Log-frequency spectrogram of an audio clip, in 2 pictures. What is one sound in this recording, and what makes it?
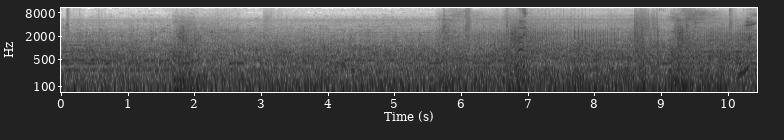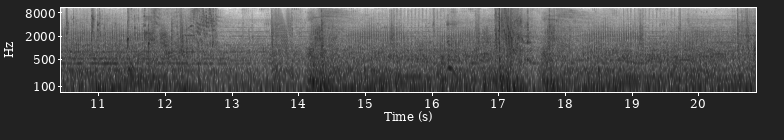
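Electronic game sound effects chime and whoosh.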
